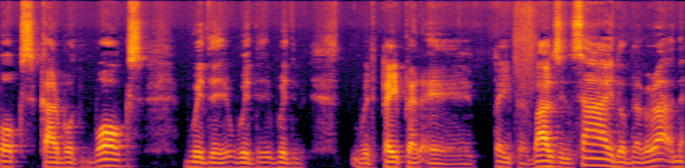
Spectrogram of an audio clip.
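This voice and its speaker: A man's fairly low voice in a Spanish accent, at a fairly slow pace with fairly even intonation, in a very clean recording with a silent background. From Argentina. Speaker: chef. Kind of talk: interview. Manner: halting, many repetitions and restarts.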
